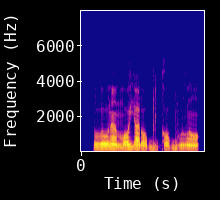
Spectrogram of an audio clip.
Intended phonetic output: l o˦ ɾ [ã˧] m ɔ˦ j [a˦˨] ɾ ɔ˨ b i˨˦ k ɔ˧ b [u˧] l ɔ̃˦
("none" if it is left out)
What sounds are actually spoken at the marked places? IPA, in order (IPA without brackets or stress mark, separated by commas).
ã˧, a˦˨, u˦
